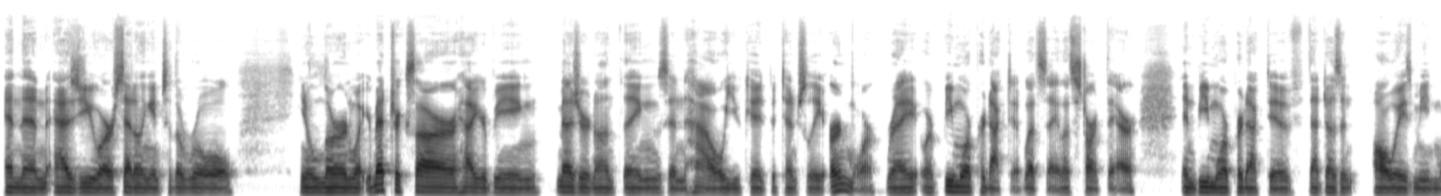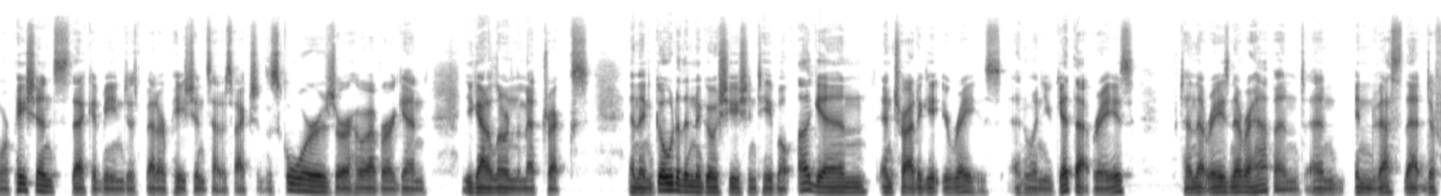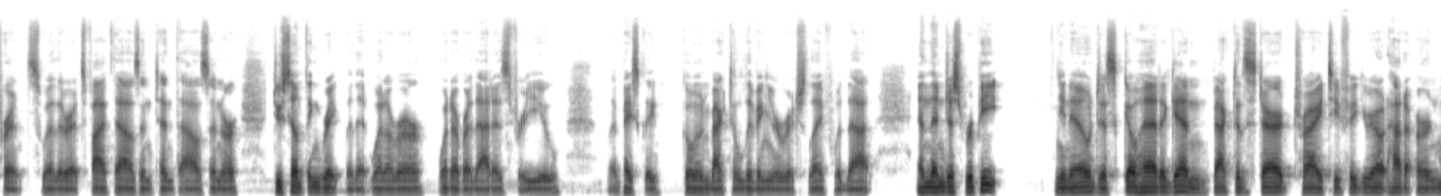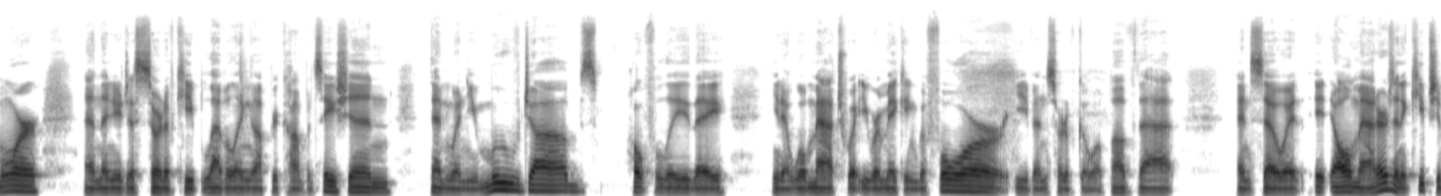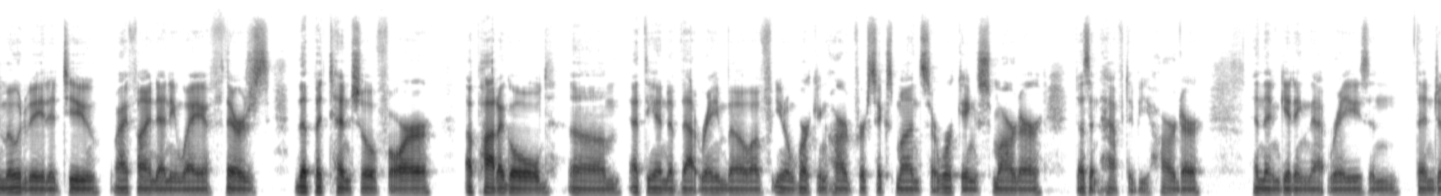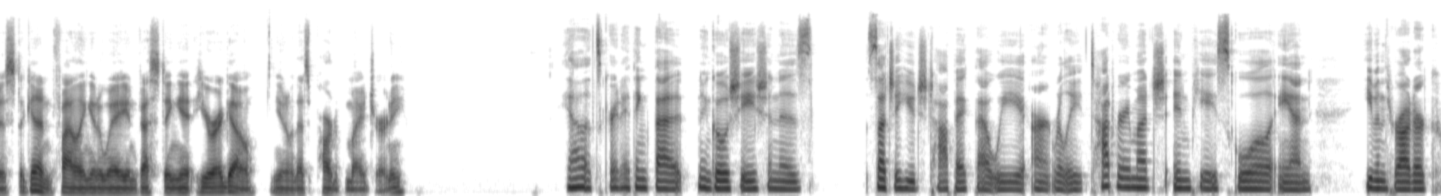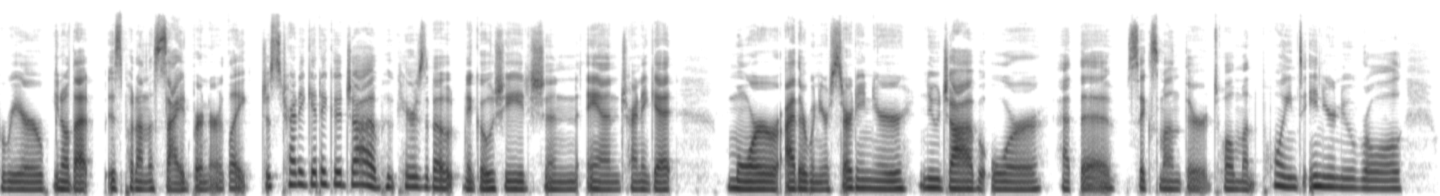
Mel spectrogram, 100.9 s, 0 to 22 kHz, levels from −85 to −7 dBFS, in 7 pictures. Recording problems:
none

